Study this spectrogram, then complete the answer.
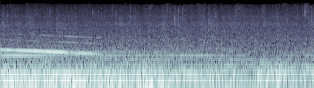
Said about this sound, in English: Just as he was hauling himself up from the thick brown mud, he heard a siren in the distance.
